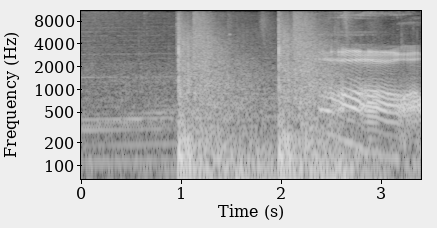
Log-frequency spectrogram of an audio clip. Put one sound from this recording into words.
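A gun fires shots.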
